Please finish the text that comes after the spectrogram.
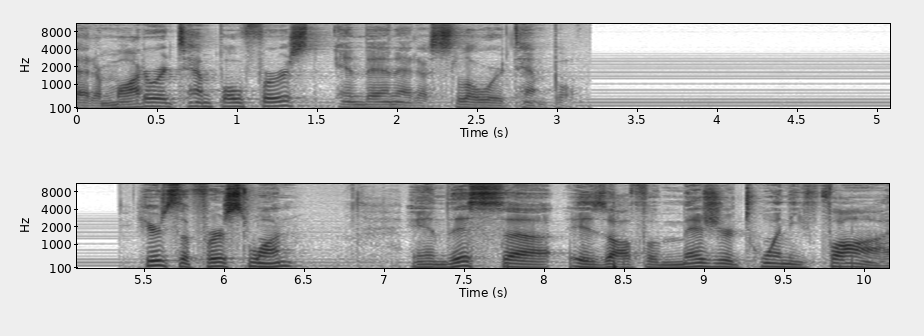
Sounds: speech

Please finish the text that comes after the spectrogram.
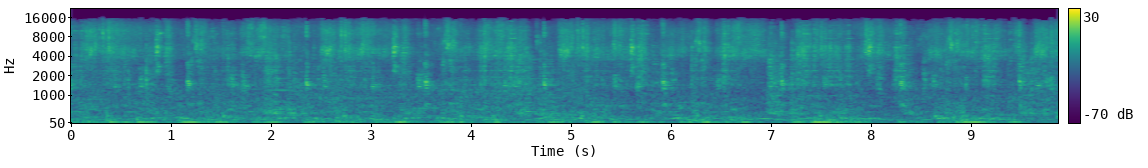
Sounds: wood

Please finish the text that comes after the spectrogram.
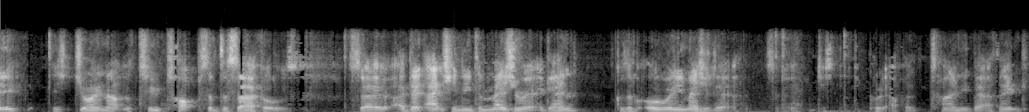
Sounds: speech synthesizer

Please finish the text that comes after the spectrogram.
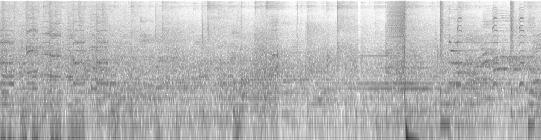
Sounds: playing table tennis

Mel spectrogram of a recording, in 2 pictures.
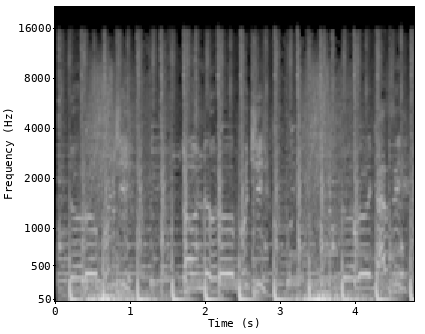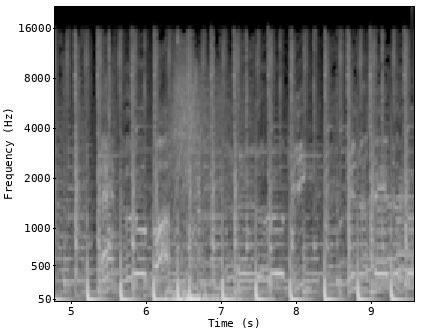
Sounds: music, singing, music of africa, afrobeat

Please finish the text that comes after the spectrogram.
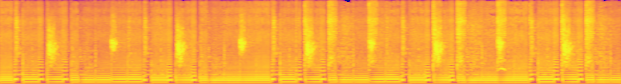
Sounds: music, independent music

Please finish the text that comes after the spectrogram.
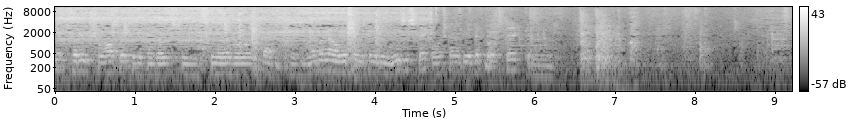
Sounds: inside a small room, speech, electric razor

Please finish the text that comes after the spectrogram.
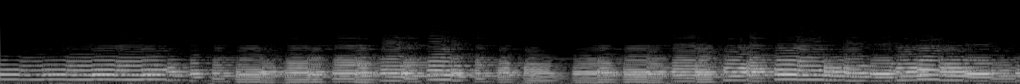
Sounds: playing bassoon

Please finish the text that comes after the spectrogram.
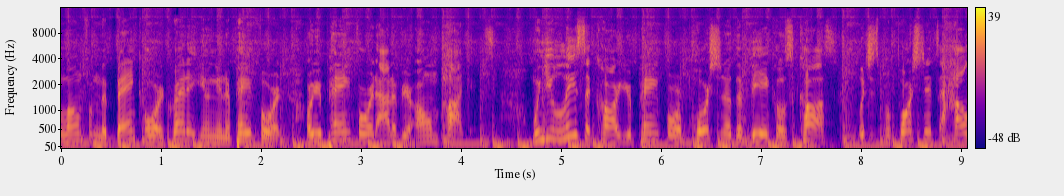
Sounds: music, speech

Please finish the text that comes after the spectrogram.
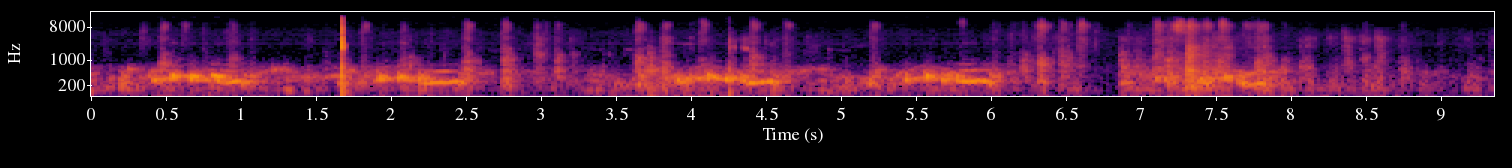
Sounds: pigeon, inside a small room, bird

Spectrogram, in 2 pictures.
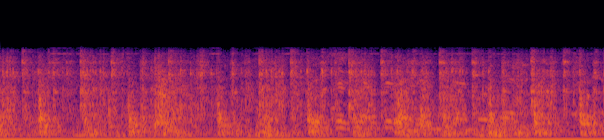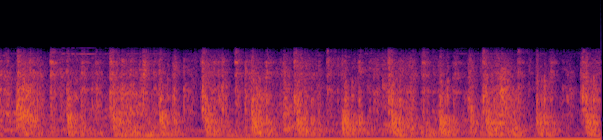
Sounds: speech

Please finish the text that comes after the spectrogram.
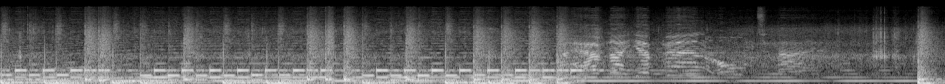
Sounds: music

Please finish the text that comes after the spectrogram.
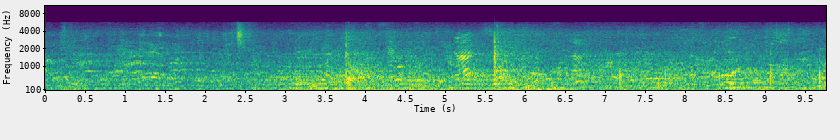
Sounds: speech

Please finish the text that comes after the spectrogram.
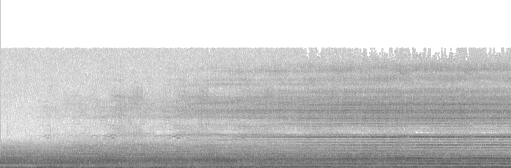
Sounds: music

